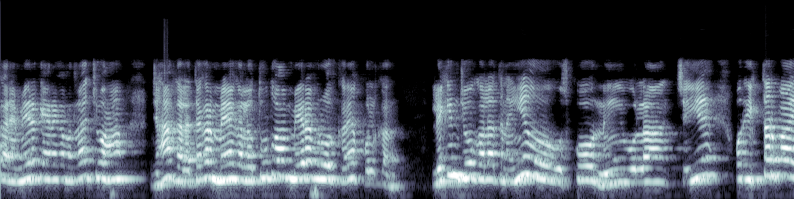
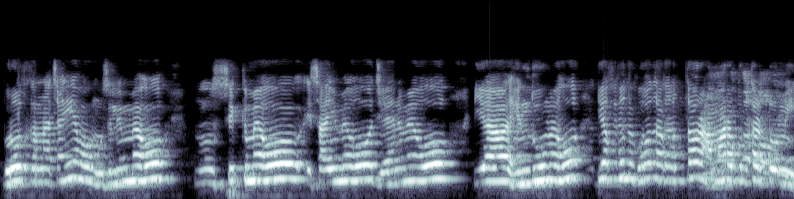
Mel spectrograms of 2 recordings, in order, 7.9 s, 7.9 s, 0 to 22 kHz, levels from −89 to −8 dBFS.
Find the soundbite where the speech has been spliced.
second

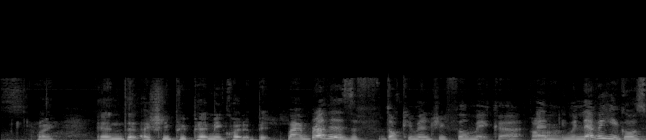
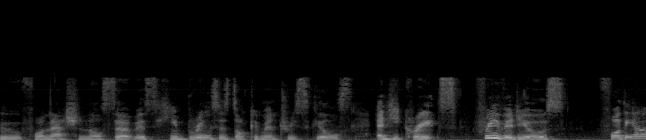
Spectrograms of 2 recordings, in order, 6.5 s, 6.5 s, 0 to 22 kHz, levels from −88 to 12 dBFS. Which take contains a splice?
first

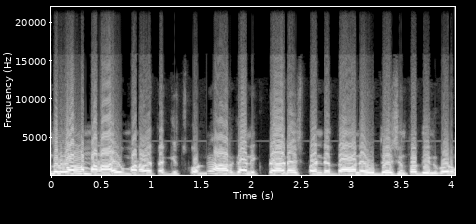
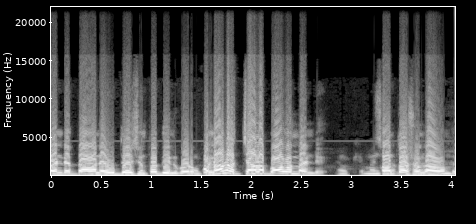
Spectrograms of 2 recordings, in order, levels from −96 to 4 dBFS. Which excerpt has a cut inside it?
first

